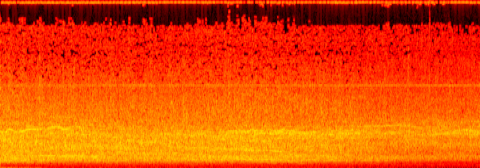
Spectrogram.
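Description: A crowd cheers and roars in a large hall.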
